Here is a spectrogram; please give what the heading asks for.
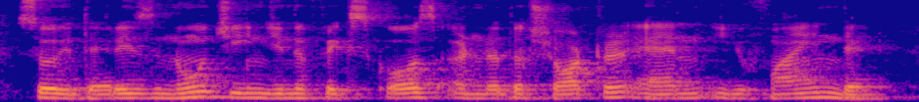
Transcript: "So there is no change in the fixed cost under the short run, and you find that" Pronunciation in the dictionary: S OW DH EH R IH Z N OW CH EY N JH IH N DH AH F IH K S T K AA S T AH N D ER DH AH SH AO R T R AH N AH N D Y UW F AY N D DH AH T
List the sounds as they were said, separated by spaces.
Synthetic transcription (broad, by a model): S OW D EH R IH Z N OW CH EY N JH IH N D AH F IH K S K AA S AH N D ER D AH SH AO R T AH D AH N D Y UW F AY N D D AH T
